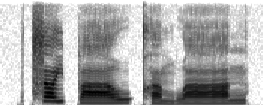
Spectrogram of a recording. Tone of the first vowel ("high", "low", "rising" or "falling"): high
